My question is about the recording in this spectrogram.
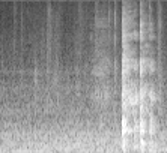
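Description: A man coughs near the end, a short harsh burst after a stretch of low room hush.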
